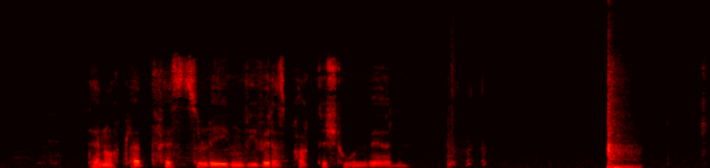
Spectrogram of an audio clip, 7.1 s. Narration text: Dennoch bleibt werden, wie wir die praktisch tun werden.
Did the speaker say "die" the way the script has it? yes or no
no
